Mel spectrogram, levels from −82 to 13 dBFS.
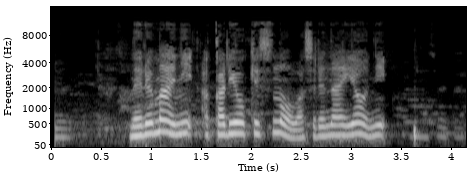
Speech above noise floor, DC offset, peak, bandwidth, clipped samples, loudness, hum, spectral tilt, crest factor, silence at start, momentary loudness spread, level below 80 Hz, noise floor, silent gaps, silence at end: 32 dB; under 0.1%; 0 dBFS; 11 kHz; under 0.1%; -14 LUFS; none; -5 dB/octave; 16 dB; 0.05 s; 15 LU; -56 dBFS; -46 dBFS; none; 0.4 s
